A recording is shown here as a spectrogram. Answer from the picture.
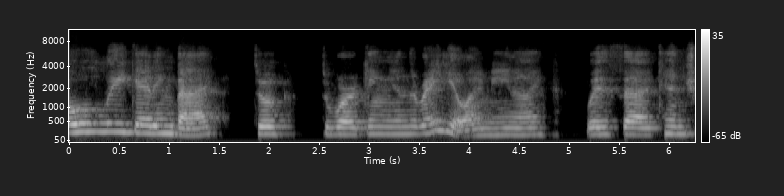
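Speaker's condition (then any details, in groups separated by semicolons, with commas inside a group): Cerebral palsy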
